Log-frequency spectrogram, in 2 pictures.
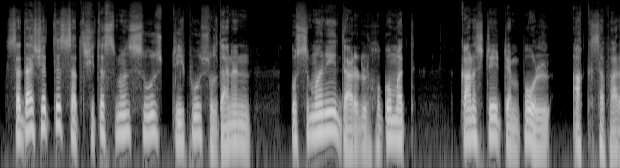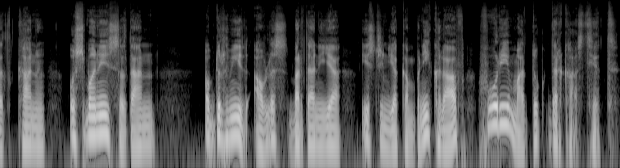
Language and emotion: Kashmiri, neutral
